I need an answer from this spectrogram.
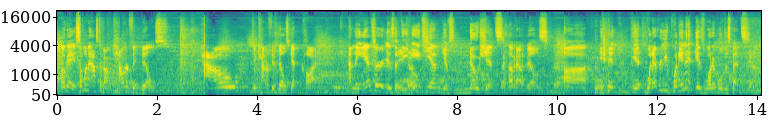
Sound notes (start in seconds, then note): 9.1 laughter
